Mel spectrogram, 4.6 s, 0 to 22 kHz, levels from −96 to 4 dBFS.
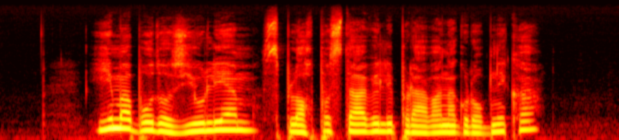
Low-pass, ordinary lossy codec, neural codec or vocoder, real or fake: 19.8 kHz; none; none; real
